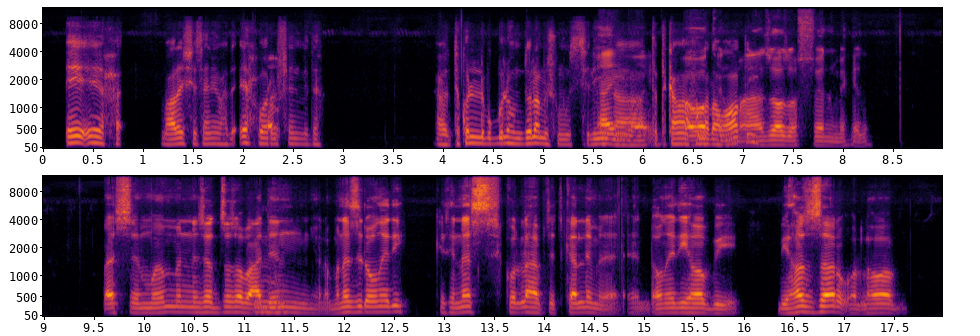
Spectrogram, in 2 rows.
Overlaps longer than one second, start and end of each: 5.6-7.2

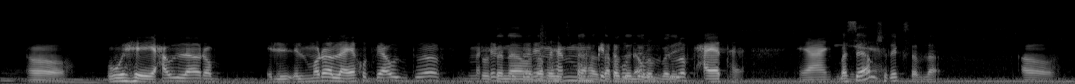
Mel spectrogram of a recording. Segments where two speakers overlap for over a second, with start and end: 4.9-6.8

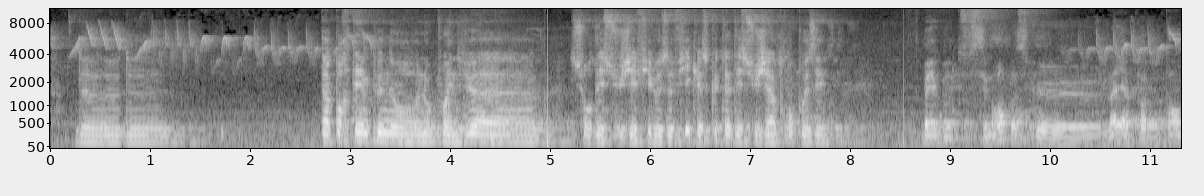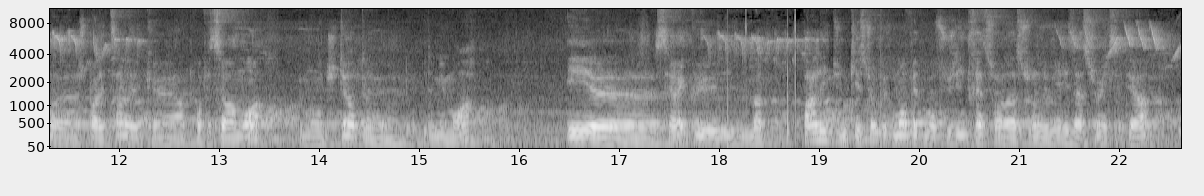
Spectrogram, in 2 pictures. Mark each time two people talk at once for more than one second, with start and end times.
none

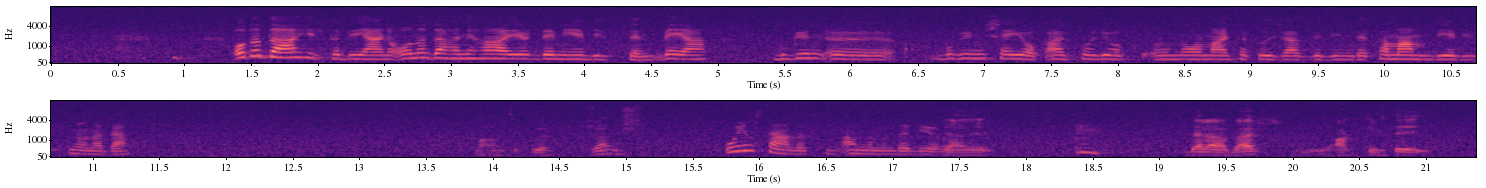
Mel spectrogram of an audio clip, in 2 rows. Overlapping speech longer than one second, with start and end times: none

